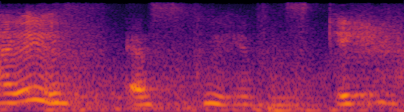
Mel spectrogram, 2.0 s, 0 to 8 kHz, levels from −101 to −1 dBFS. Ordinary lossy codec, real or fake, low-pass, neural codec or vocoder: none; fake; 7.2 kHz; codec, 16 kHz, 0.5 kbps, X-Codec, HuBERT features, trained on balanced general audio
